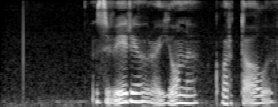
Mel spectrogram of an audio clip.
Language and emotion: Russian, sad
